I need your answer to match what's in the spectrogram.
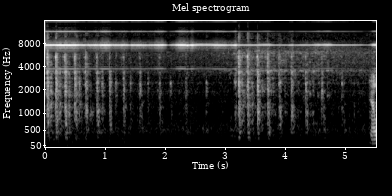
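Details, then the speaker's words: Thin, steady, very high whistle over light ticking from a homemade small boiler for a miniature steam engine near the edge of steam; steam escaping, suspected poor seal around the valve needing rebuilt parts. "It's got a high pitch. I don't know if you can hear the high pitch or not, but it's there."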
